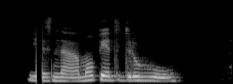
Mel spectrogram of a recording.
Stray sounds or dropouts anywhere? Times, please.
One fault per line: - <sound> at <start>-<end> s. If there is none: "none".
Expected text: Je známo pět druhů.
- dropout at 0.4-0.4 s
